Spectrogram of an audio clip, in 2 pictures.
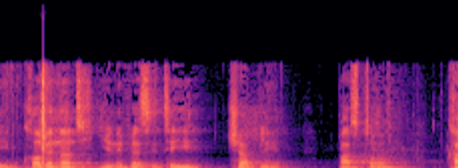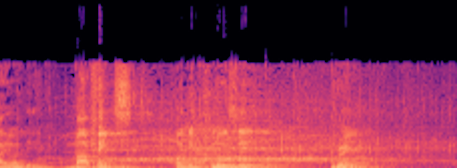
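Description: A man speaks formally into a microphone, heard through loudspeakers in a large echoing hall.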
